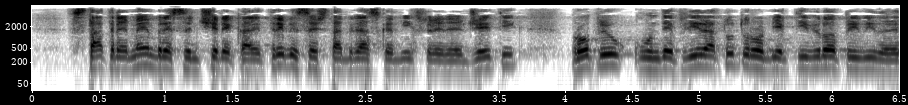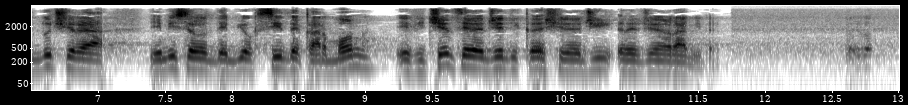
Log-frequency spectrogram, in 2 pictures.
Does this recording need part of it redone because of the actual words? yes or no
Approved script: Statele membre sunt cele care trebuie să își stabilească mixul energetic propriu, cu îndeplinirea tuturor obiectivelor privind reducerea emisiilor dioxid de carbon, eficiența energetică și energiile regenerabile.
yes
